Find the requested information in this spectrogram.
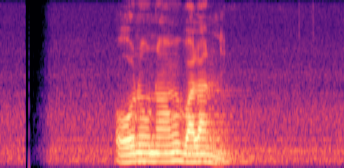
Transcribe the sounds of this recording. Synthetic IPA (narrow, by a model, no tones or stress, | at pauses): oːnəunaːməbalanːḛ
